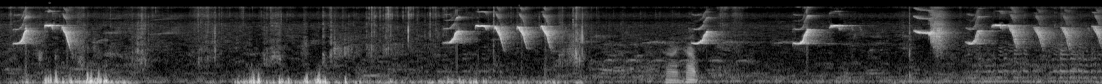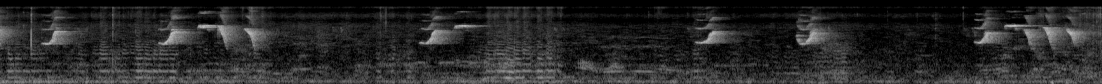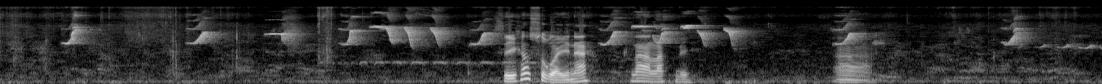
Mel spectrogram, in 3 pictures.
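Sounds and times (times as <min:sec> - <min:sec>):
bird chirping: 0:00.0 - 0:03.4, 0:04.4 - 0:11.8, 0:15.1 - 0:16.5, 0:23.8 - 0:33.0.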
